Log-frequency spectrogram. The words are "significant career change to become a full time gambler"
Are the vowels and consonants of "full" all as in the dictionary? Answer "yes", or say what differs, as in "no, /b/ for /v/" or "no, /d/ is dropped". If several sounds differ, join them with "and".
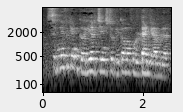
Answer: yes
